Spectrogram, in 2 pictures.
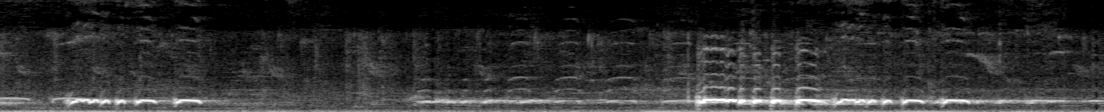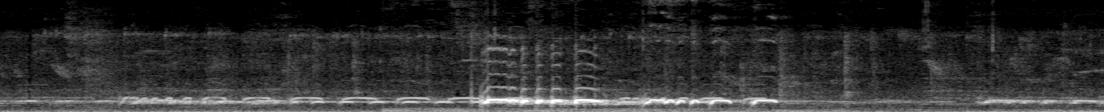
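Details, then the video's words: Zebra dove of a local type, a persistent loud singer used as a lure: looping trilled coo phrases repeat several times with short gaps, two louder peaks standing out, beside a faint low hum. "Perkutut Lokal Gacor Suara Besar Pancingan Burung Perkutut Agar Cepat Bunyi"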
